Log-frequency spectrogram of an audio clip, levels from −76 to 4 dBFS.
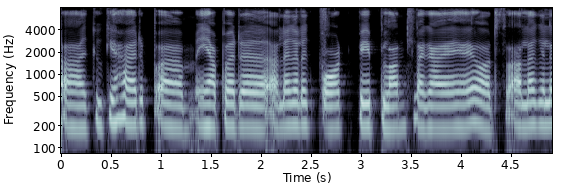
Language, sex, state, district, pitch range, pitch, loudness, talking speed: Hindi, female, Chandigarh, Chandigarh, 190-205 Hz, 195 Hz, -15 LUFS, 205 wpm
